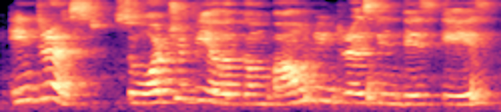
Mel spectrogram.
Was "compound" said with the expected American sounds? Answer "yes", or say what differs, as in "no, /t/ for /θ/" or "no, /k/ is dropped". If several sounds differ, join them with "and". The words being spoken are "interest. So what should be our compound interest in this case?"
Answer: yes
